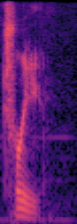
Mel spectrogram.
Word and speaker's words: tree: three five and nine three pronounce phonetically Krauts tree if the thing with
